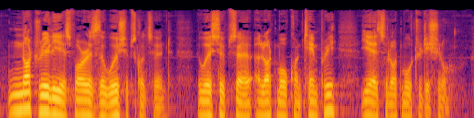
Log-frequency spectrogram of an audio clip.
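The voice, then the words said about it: South African accent. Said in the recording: “From South Africa, I detect by the accent.”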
